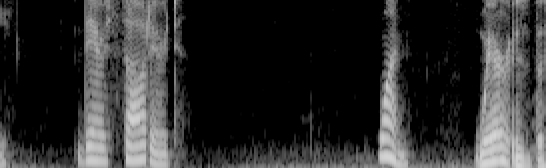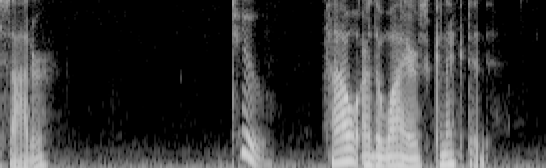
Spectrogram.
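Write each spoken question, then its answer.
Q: How are the wires connected?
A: They're soldered.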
